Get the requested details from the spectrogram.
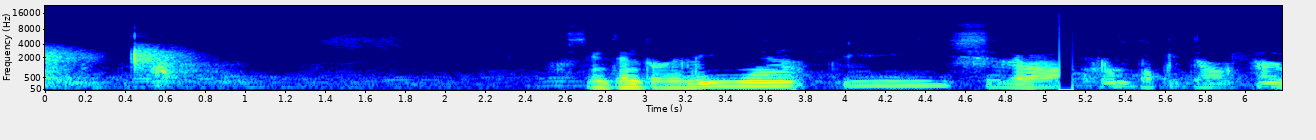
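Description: A cue tip strikes a billiard ball.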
